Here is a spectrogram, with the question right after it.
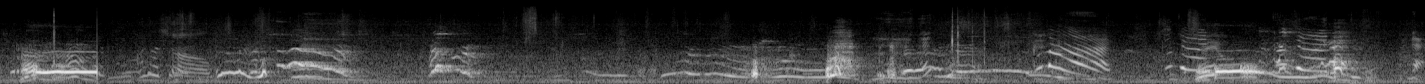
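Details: Litter of 26-day-old Alaskan Malamute pups from Ciqala, recorded in September 2009, giving wavering howls, yips and whines in overlapping bursts, with people talking softly in the background.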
